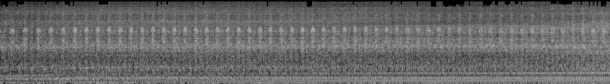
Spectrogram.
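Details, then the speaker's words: 1952 American Flyer #342 switcher after armature and commutator cleanup, new fingers, cleaned pickups, running forward: smooth steady high whir with a gentle even pulse, RPM slowly rising as the brushes reseat, no scraping or rattles; healthy motor. "guess now that sound that the motor's making is a sweet music to my ears um and the RPMs are actually picking up just a little bit more as the brushes kind of reat themselves"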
